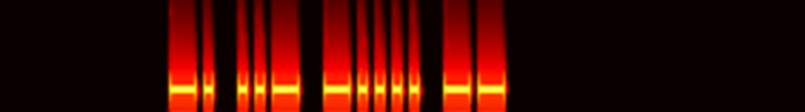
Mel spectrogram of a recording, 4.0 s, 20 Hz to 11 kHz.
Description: Morse code, heard as a keyed tone, about 27 wpm, 700 Hz. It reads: NU6M
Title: USA Call Signs - 4 Characters - 28wpm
